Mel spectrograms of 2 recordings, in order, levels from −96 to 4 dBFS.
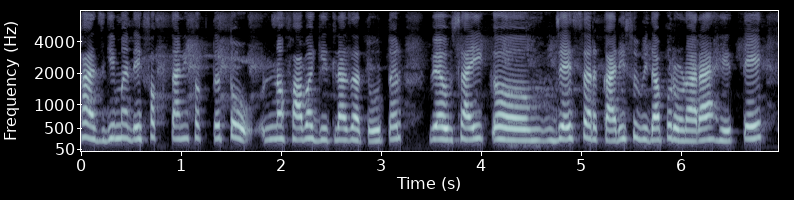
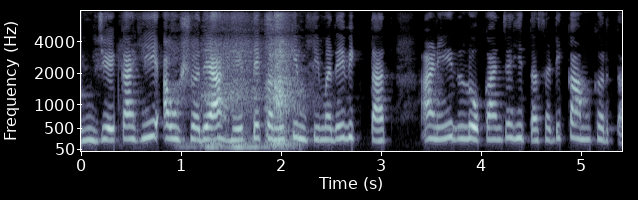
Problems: constant background noise, background conversations at intervals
